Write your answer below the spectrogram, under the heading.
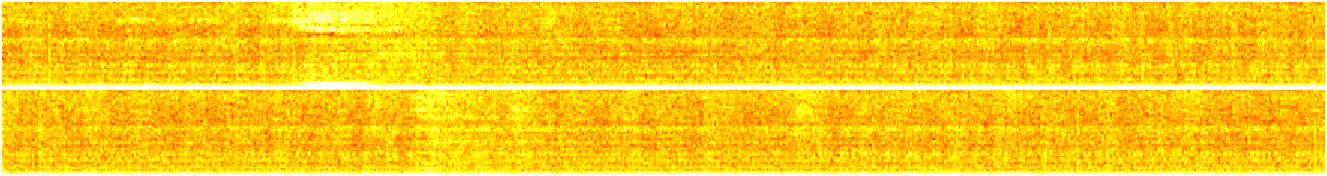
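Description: Steady low hum and buzz at an even level, with a brief faint voice-like blip about a second in.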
